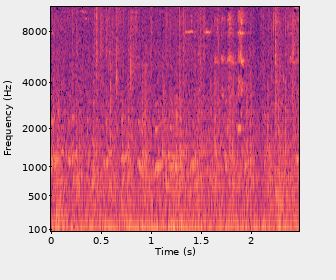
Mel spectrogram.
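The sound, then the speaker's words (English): The engine of a rescue boat sent from a ship drones steadily with a deep, throbbing low rumble under broad, hissing noise, holding an even loudness throughout with no voices. “They're sending a rescue boat.”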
